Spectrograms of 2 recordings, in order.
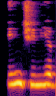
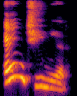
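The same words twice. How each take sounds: First: इंजीनियर opening with short i, "injiniyar"; wrong "i" start. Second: इंजीनियर opening with e, as "enjiniyar"; "e" sound first. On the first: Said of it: "इंजीनियर नहीं बोलते". (इंजीनियर की शुरुआत छोटी 'इ' से) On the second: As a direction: start इंजीनियर on e as in egg. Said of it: "एस sound". (इंजीनियर की शुरुआत 'ए' से) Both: Shown as a demonstration.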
